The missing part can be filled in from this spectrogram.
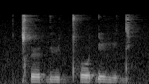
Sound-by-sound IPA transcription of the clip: ǀʰøɠydtʰo ɗid

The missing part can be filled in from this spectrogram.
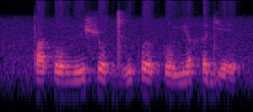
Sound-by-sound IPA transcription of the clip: tˤɨkovɨ ʃoɡ͡ǀɨpɤ komʲʌhədʲe

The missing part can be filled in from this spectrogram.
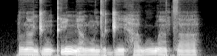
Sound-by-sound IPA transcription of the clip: lã˨d͡ʒũ˨kʼi˦ ɲã˨βũ˨dʊ˦ d͡ʒĩ˦˨ha˨ wu˦wã˨ t͡saː˦

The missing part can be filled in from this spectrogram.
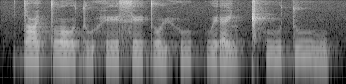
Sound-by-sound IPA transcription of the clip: dˤit lˠoduhe sed̪oy̯hukʷe ɾæʎǁʰu tu

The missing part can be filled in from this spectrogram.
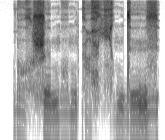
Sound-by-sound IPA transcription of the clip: ɾɔ̤xʂœ mɔ̤m kɑ̤ħçɔ̤mdøz

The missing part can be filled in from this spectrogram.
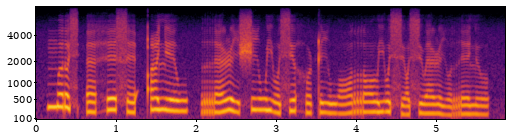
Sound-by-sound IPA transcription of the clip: mə˦ɾə˨sʲ ʔɛ˨he˦se˨˦ʔ qʼi˦lʲe˦w | rɛ˨˦ɭi˨ʃi˦w jʊ˨sʲə˦ hʊ˨ʈi˨ wɔ˨˦rɔ˦ʊ̯ jʊ˦sʲ ɔ˨˦sʲwɛ˦ɭi˨ʊ̯ re˦lʲʊ˦

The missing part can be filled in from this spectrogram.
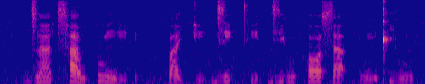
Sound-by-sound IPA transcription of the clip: d͡zã˦t͡sʰa˥˧whu˥˧ŋi˨ʔ | pa˨˩jki˨ʔ d͡zi˦ʔt̪ʰi˨t̚d͡zju˦ hɔ˦sa˨ʔ pu˨˩mkʰju˥˧

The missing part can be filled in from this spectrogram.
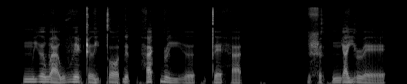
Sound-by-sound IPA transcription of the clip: mi˧ə̯ wa˨˩˦w ve˧ʈə˨˩˦j t̪ɔ˨˩˦ɗə˨˩k̚ ha˦˥k̚ɹi˨˩ə̯ | t̪ɛ˨˩ha˨˩t̚ | ʂə˨˩k̚ ɲa˧jɹɛ˨˩˨

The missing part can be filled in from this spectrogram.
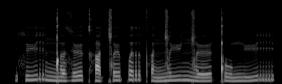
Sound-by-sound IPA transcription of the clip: syː˨˥rŋ͡ǃə˩zʏː˦˥ kʰa˩ǀø˦˥pə˦˥rpʰɐ˩ ŋ͡ǀyː˦˥ŋ͡ǀøː˩˧ǃu˧˩˧ ŋyː˨˥r

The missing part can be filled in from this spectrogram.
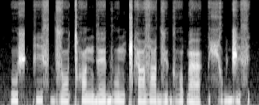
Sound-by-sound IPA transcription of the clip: oʃ kis d͡zɔ ǀʰɒnɡɛɡwon ǁʰɛzˤɛ d͡zyɡʱɔɓa | çoɡd͡ʒis

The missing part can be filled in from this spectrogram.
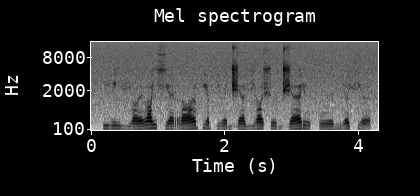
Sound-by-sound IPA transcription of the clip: jilʲvʲɔə̯lɔlʲ xʲɜrɔə̯pʲɜ pʲuə̯d͡ʒɜvʲɔʃu d͡ʒɜɾʲu fuɪ̯ bʲəfʲə

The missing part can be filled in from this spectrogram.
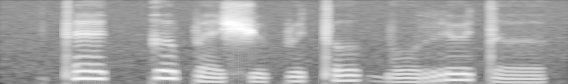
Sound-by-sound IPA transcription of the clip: tʼɛ˥kːə˥ pɛ˩ʃʏ˩pʏ˨ tʼɤ˦ɡ͡bo˩ rʏ˥tə˩

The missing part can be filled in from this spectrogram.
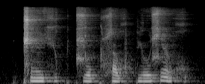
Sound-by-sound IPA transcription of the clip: ǁẽçʉkʷ t͡ɕokʷɬaxʷ pʲoɕɛ̃xʷ

